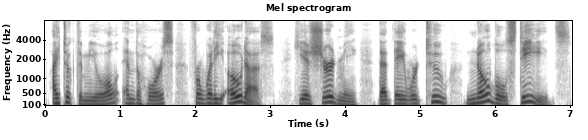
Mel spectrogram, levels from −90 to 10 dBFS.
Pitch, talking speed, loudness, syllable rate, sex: 140 Hz, 180 wpm, -20 LUFS, 4.4 syllables/s, male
